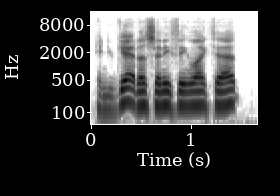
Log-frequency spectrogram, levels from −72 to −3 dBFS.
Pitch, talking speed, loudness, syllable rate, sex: 140 Hz, 250 wpm, -15 LUFS, 6.1 syllables/s, male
